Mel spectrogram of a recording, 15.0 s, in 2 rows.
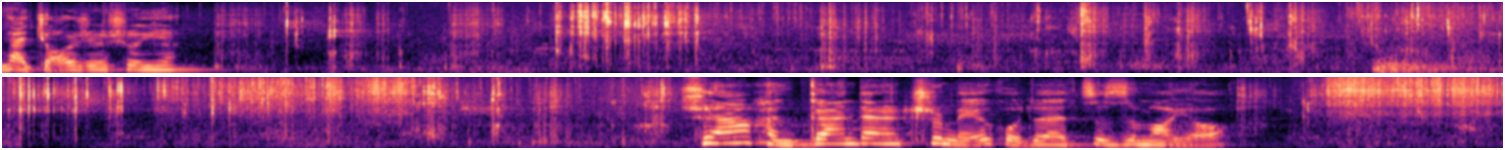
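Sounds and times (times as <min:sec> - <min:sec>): crispy pork skin crunching: 0:01.0 - 0:11.0, 0:13.6 - 0:15.0.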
